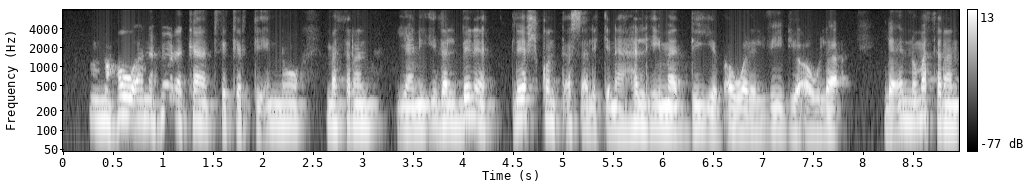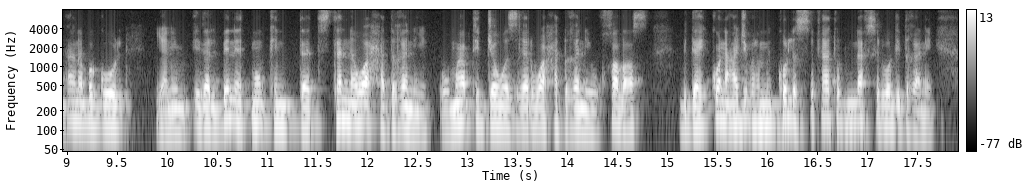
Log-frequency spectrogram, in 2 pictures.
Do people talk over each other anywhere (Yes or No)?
No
